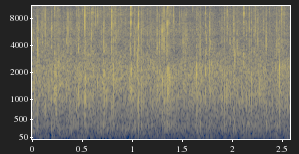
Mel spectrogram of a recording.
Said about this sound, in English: let's give Scott a round of applause and welcome to our organization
